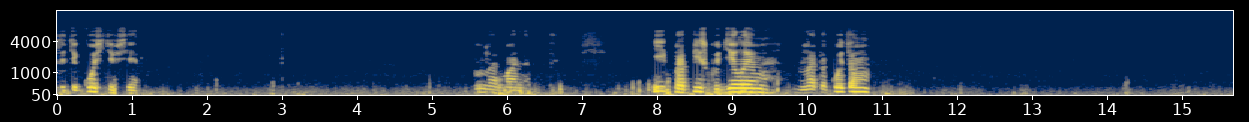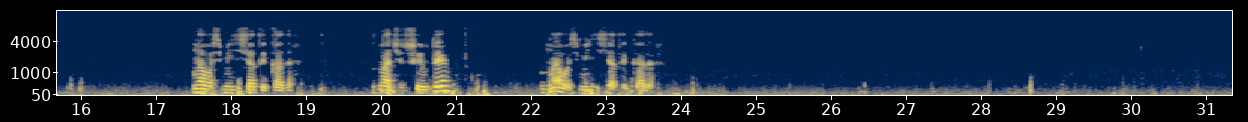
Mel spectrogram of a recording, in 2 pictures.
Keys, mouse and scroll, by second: 0.6 shift+click, 1.9 shift+click, 9.0 click, 11.9 click, 21.1 shift+d, 24.7 click, 30.0 click, 30.7 space.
